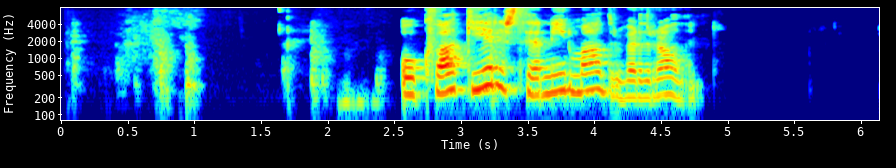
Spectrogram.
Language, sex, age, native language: Icelandic, female, 30-39, Icelandic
